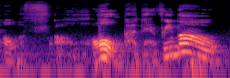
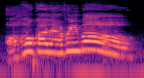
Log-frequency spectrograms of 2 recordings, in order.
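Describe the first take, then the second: First: Amazed. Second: The "bowl" thrown up higher and louder; high amazed repeat. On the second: Retelling free food, amazed repeat. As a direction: say "A whole goddamn free bowl" again, higher, in delight. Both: Retold or imitated. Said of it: "I said".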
